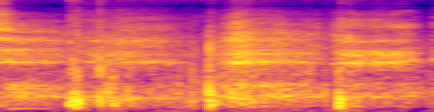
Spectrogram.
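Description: Footsteps on loose rock and gravel: a few short crunching steps.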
